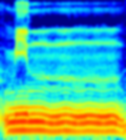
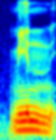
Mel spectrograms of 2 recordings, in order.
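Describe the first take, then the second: First: The final n is held long. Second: The final n is cut short. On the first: The speaker calls it wrong. "Jangan dibaca min, ditahan begitu, jangan, salah" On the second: The speaker calls it right. "Kita baca pendek saja"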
